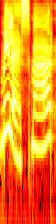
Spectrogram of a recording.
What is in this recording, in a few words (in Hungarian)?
"come on then", Hungarian; Worms Armageddon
